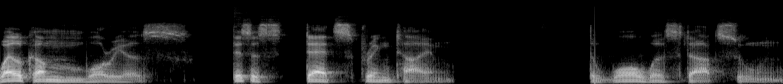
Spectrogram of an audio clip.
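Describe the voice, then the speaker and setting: A man puts on a booming character voice with a very deep, low pitch. He goes at a very slow pace with long, frequent pauses. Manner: solemn, announcing.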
